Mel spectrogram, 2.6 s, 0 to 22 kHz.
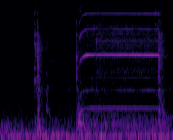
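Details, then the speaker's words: Ignition switched on, 1999 Ducati 900 SS IE: faint click then a steady high whir for about a second as the fuel pump primes normally; electrics work but the starter motor won't engage, not even a click. "You can hear the fuel pump going."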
